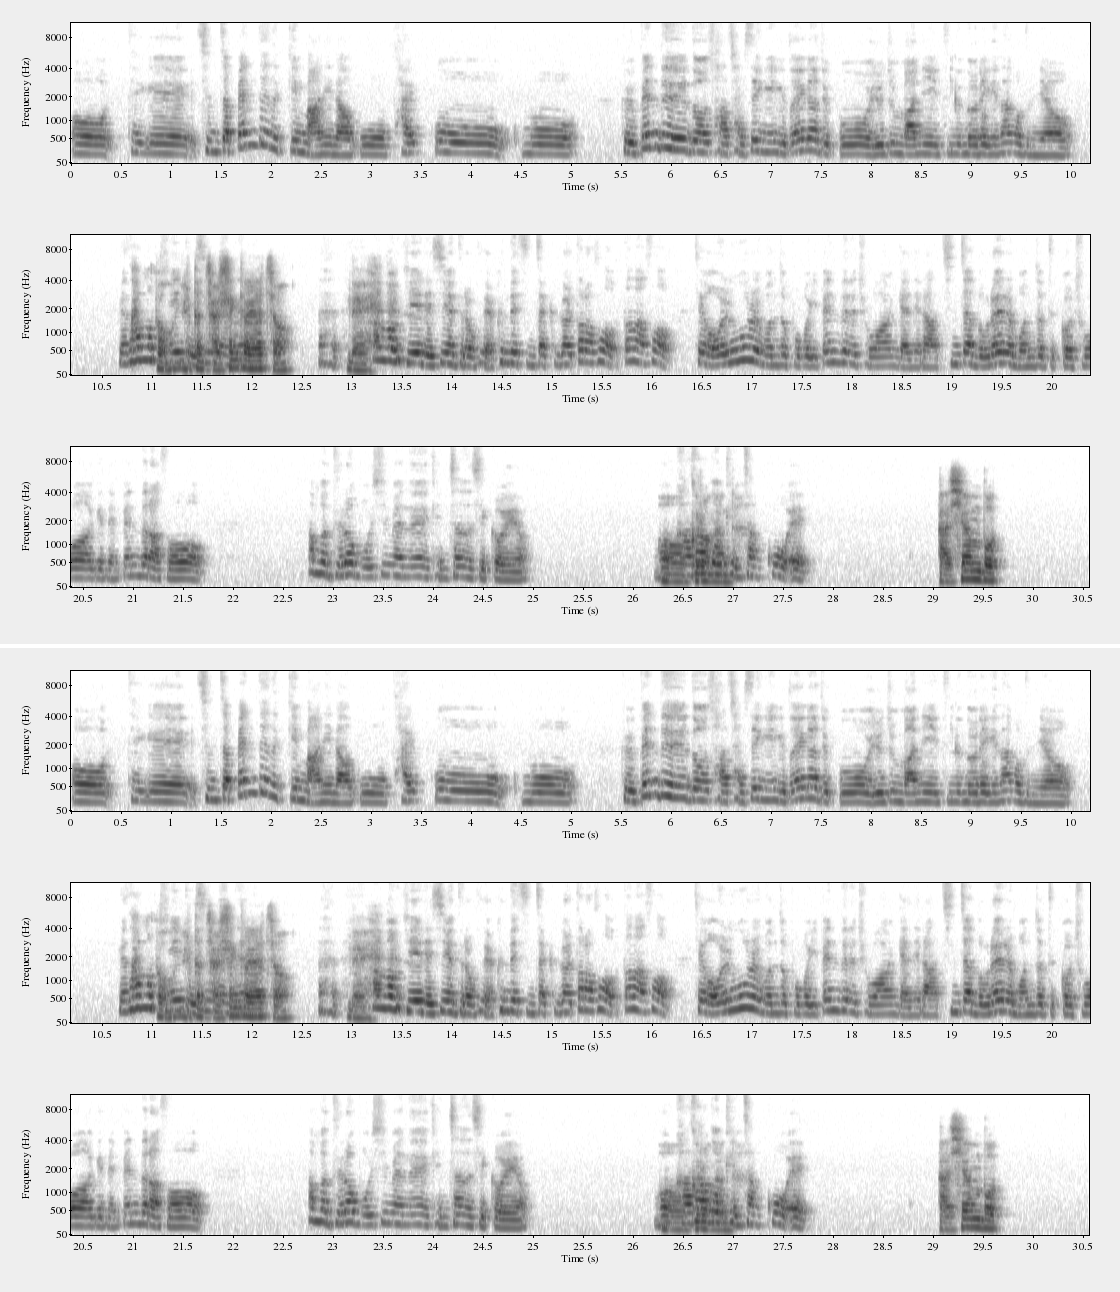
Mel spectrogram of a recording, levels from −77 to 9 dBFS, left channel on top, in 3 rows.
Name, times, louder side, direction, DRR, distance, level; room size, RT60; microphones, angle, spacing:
voice 1, 0.0-5.0 5.5-10.0 10.7-12.1 12.7-16.2 16.5-21.7 22.8-24.9 26.2-27.7, equal, 10° right, 0.9 m, -24 dB
voice 2, 11.0-12.4 12.9-13.3 26.3-26.9 29.1-29.6, left 3 dB, 45° left, 0.6 m, -20 dB
4.2 x 2.1 x 2.4 m
head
